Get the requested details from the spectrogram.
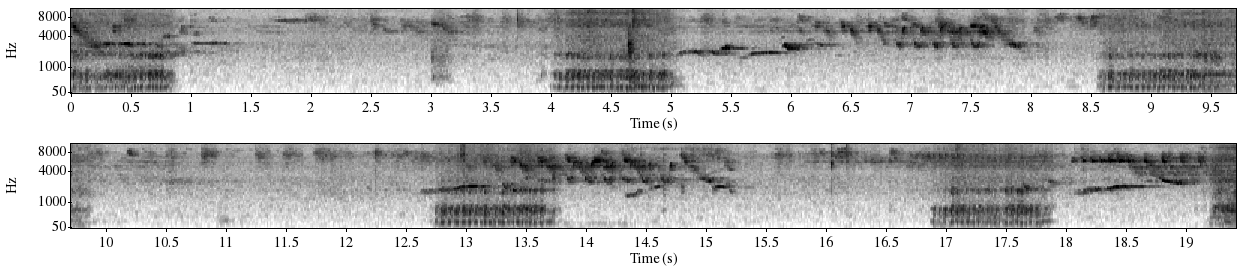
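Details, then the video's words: A pug asleep, snoring steadily. Five coarse, humming snore breaths arrive about every four seconds, each lasting near a second, with quiet gaps between and small birds chirping faintly outdoors. "my dog snoring"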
